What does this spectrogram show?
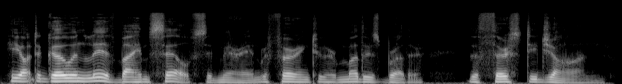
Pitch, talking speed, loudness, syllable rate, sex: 110 Hz, 175 wpm, -20 LUFS, 4.5 syllables/s, male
